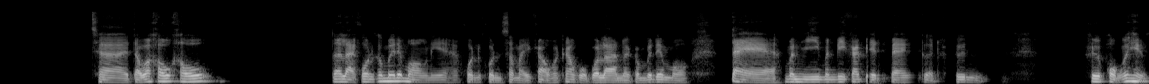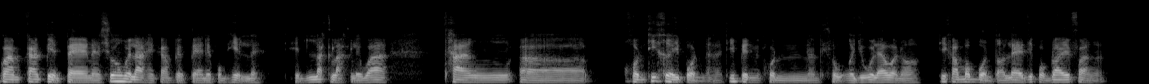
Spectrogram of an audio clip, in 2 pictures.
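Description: From 8.67 to 10.04 s the speech shows repeated stalls (stutter): packets kept reaching the receiver late, so its jitter buffer ran dry nine times in quick succession. Each time the receiver stretched the last sound to cover the wait, about 0.42 s in all, the longest single hold 150 ms, so roughly a third of that stretch is filled-in sound. Nothing is lost, but the speech drags and catches, with short smeared or fading holds between pieces.

At 10.53 s comes a call audio freeze. Packets were likely held up in transit long enough to empty the buffer completely. The sound stops and stays silent for about 300 ms until 10.86 s, then resumes where it left off. This inserts a gap of that length rather than cutting anything out, and everything after it is shifted later by the same amount.

The receiver then sheds the built-up delay with jitter buffer speed-up, cutting out many short pitch-period slices while keeping the pitch unchanged. 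From 13.69 to 15.27 s the speech runs at 107% of normal speed, and from 15.77 to 16.56 s at 113%, each pass trimming around a tenth of a second. A shorter pass at 110% from 21.50 to 21.81 s trims a few hundredths more. In these spans the speech sounds rushed, at the same pitch.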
